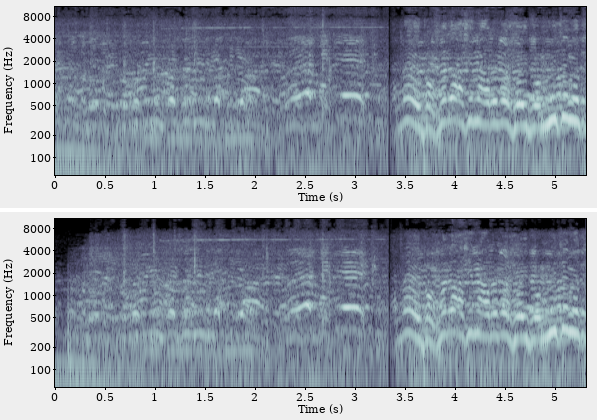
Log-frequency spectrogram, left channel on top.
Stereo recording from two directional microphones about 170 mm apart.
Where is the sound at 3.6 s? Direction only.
60° left (ahead or behind).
